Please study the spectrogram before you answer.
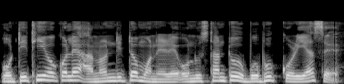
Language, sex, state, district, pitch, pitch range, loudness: Assamese, male, Assam, Kamrup Metropolitan, 165 Hz, 135-185 Hz, -12 LUFS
